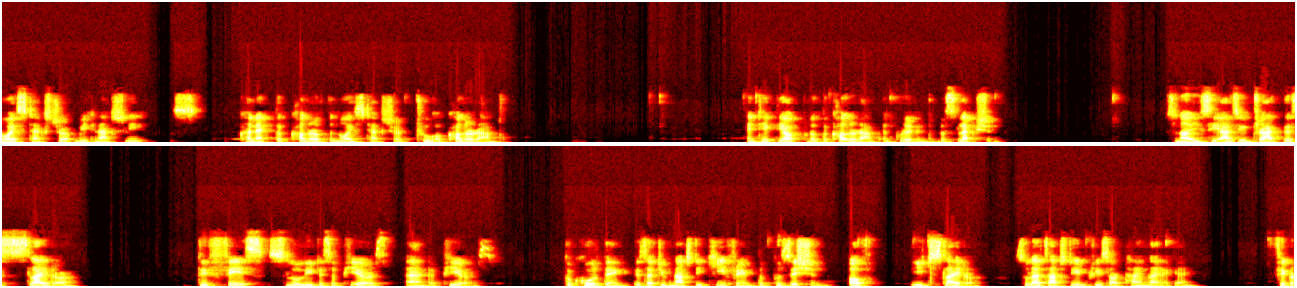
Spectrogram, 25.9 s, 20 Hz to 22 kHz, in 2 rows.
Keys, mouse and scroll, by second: 3.3 shift+a, 8.2-8.9 drag, 9.9-11.2 drag, 12.3-18.4 drag, 20.6 click, 22.1 click, 23.7 click, 25.6 middle click.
